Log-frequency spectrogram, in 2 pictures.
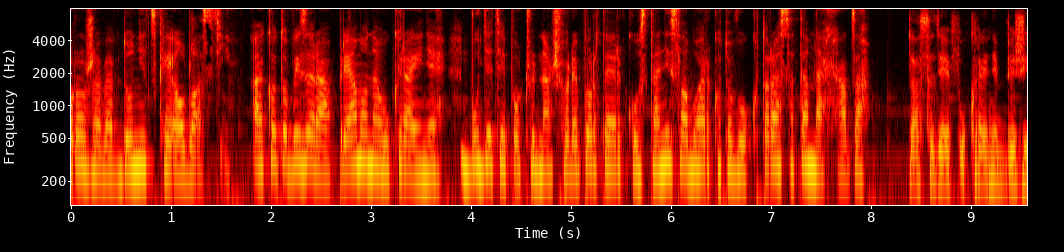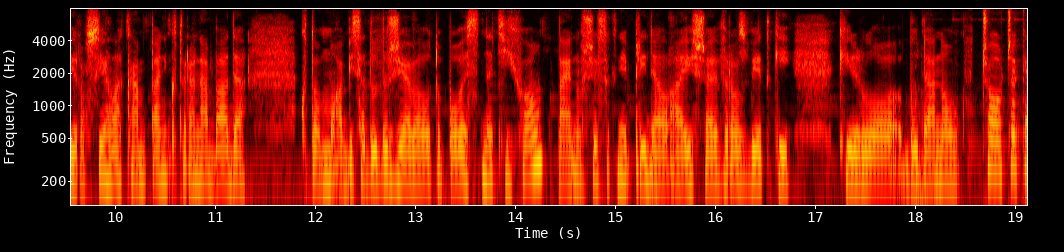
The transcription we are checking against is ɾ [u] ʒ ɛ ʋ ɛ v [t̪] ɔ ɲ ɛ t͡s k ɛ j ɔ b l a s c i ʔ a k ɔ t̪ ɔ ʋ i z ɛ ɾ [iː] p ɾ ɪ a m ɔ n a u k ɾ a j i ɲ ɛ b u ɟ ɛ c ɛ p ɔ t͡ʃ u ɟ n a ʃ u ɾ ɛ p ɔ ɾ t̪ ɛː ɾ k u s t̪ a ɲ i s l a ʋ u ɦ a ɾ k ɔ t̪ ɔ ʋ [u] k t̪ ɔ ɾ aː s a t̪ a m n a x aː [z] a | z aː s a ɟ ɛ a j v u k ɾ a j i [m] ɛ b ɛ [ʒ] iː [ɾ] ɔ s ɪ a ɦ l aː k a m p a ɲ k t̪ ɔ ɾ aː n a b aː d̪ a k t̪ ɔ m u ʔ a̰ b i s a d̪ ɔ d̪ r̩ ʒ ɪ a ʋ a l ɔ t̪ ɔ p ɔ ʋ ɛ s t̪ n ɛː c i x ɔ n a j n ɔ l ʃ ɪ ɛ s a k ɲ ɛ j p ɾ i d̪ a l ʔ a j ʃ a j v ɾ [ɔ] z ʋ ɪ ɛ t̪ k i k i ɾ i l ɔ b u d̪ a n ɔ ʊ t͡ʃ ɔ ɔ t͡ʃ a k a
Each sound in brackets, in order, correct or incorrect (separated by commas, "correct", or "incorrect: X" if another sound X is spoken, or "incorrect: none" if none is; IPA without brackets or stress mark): incorrect: ɔ, incorrect: d̪, incorrect: aː, correct, incorrect: d͡z, incorrect: ɲ, correct, correct, correct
